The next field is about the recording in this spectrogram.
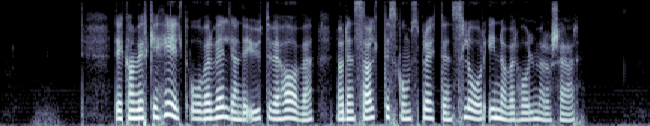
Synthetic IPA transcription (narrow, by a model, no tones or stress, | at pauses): d̪̥eːkʰɑnʋɪɾkəheɪlt̪ʰoːʋəɾʋɛld̪ənd̪ə̰ʔʉːt̪əʋeːhɑːʋənɔɖɛnsɑlt̪əskəʊmspɾœʏt̪ənsloːɾɪnoːʋəɾhɔlməɾoːʃæːɾ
